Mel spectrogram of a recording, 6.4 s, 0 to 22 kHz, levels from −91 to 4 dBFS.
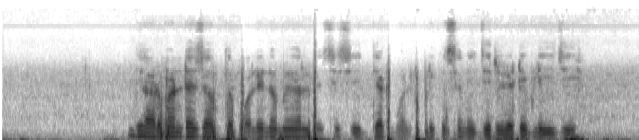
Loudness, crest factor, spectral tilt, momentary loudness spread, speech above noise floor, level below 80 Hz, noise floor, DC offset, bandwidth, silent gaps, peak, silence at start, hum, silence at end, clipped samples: -20 LUFS; 16 dB; -8 dB/octave; 11 LU; 26 dB; -26 dBFS; -43 dBFS; under 0.1%; 12 kHz; none; -2 dBFS; 0.05 s; none; 0.1 s; under 0.1%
